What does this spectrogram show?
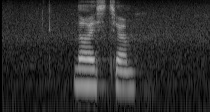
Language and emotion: Russian, neutral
